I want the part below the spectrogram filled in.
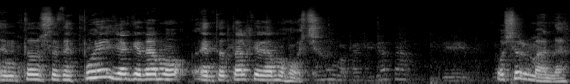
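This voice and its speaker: A woman at a fairly slow pace, with lively intonation, long and frequent pauses, and noticeable background noise. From rural central Chile (San Clemente, Maule). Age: 80s+. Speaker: elderly interviewee recounting life story. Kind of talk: oral history interview. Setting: recorded interview on video camera.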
